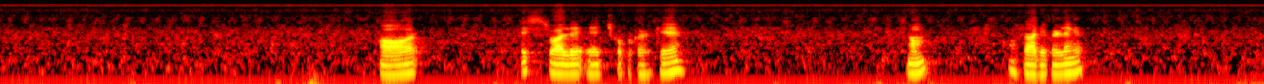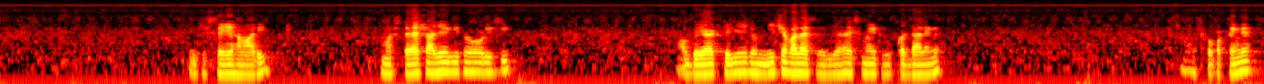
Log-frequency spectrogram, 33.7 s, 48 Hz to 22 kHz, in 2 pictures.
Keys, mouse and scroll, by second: 0.2-1.4 middle drag, 1.4 right click, 4.6-6.8 drag, 6.8 right click, 7.6 shift+right click, 8.5-9.5 scroll up 1, 9.5 shift+right click, 9.9 shift+right click, 10.3 shift+right click, 10.8 middle click, 11.2 scroll down 3, 11.5-12.9 middle drag, 12.9 g, 18.6-20.2 middle drag, 20.2 g, 22.8-24.1 middle drag, 24.1 right click, 24.5-27.1 middle drag, 27.1 ctrl+r, 29.7 right click, 30.0-31.5 middle drag, 31.5 click, 32.3 right click, 32.9 shift+right click, 33.3 shift+right click.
